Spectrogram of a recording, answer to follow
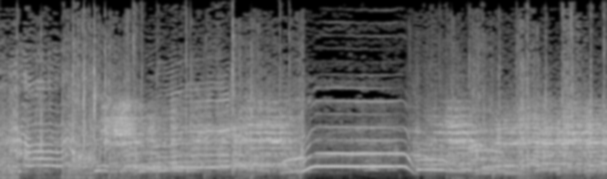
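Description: Swing music with a crowd cheering and whooping. About halfway through, one high note is held for about a second.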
